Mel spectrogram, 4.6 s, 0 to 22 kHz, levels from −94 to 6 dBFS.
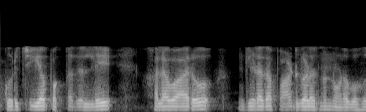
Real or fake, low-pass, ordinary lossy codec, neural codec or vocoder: real; 7.2 kHz; AAC, 16 kbps; none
